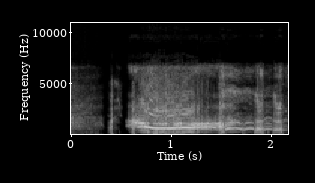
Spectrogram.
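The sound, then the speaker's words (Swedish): A voice imitates a scream: a short breathy lead-in, then a drawn-out, wavering wail that slides downward in pitch for nearly two seconds, loud, with no other sounds. “du hör ett skrik därifrån. Det är så”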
